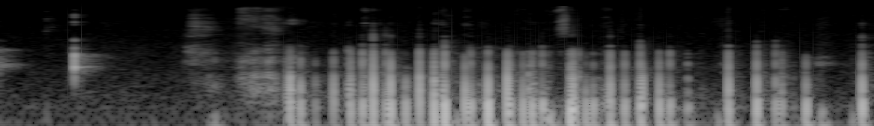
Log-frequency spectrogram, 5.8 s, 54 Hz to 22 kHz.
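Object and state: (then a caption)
Cork board tapped with fingernails. A flat, solid, hand-sized heart-shaped cork board, held in both hands, is tapped and scratched with long red acrylic nails. A lone click and a soft scratching hiss give way to a quick run of about 26 dry, short taps, each a dull low knock with a bright tick on top and almost no ring.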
